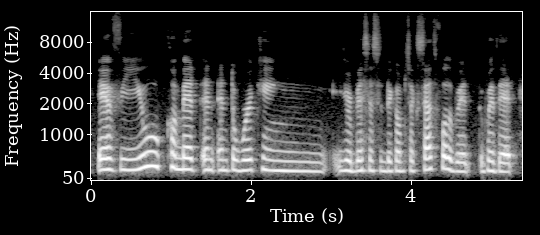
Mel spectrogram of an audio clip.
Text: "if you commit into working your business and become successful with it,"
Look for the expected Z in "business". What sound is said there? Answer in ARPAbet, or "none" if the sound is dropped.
S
